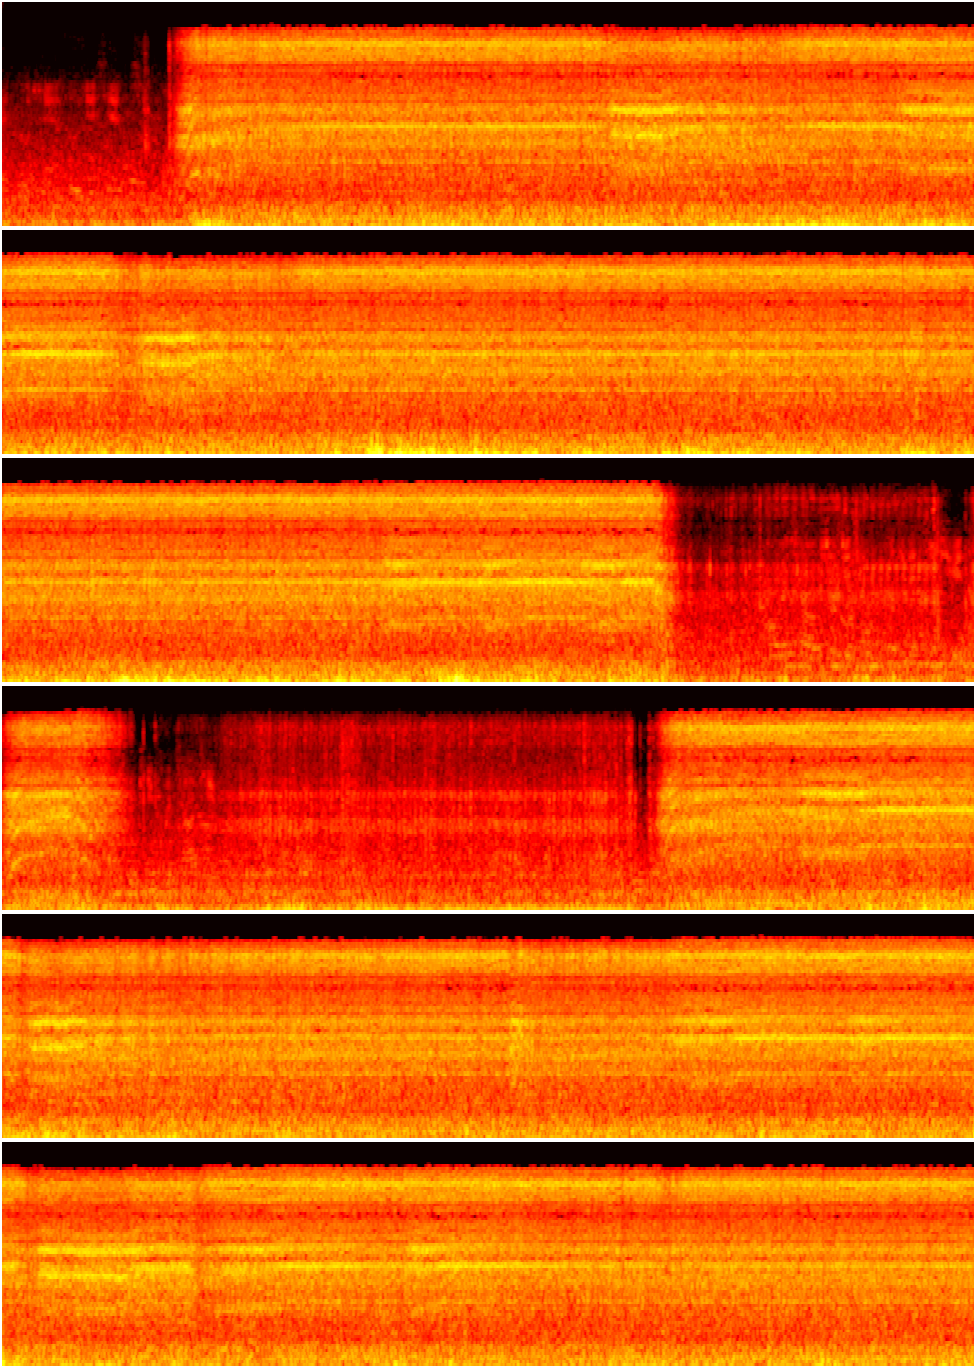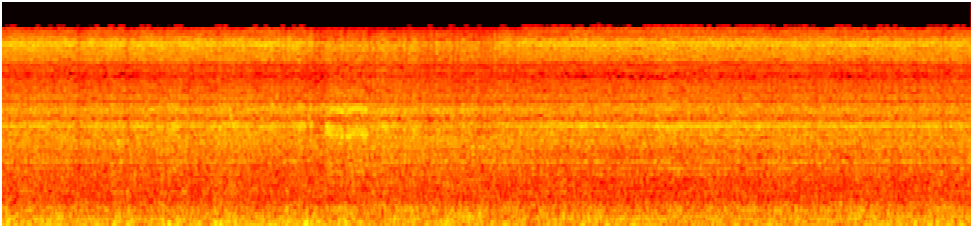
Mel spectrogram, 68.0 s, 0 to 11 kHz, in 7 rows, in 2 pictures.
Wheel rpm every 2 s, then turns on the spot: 0, 180, 230, 230, 230, 230, 230, 230, 230, 230, 230, 230, 230, 70, 40, 50, 20, 20, 180, 230, 230, 230, 230, 230, 230, 220, 230, 230, 230, 230, 230, 230, 230, 230.
26-28 30-36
